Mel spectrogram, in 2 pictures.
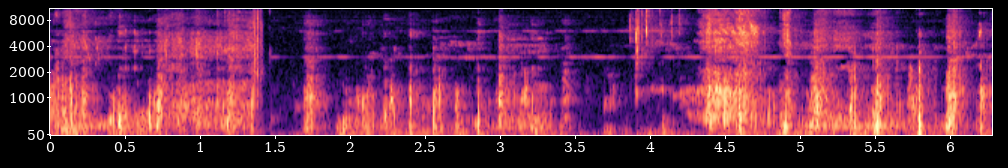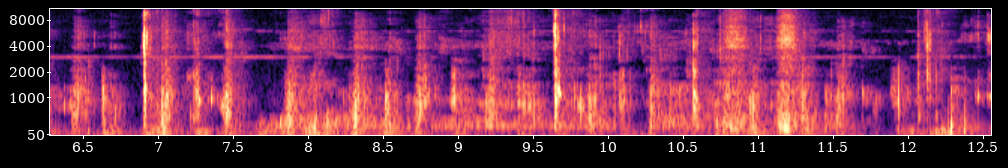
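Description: Close-miked chewing and crunching of crispy fried grasshoppers with rice, with irregular crisp crackles and a few sharper cracks.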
